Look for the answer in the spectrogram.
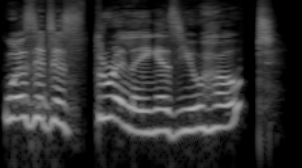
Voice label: Female High Elf Emote General; Bacon Shop Bob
